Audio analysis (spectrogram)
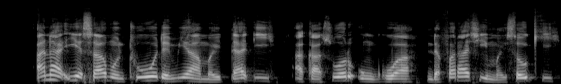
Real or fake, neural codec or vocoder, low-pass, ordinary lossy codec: real; none; 14.4 kHz; AAC, 96 kbps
